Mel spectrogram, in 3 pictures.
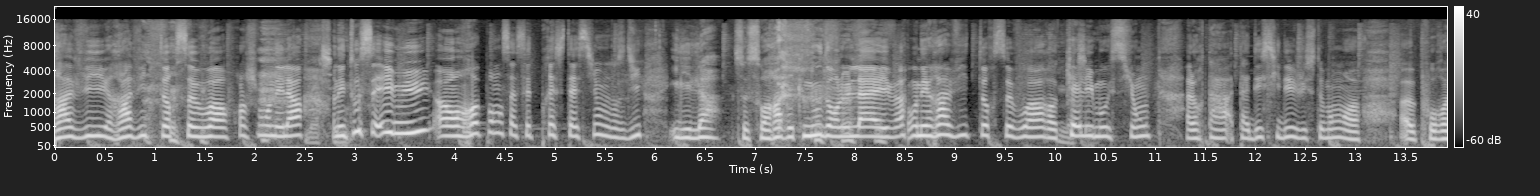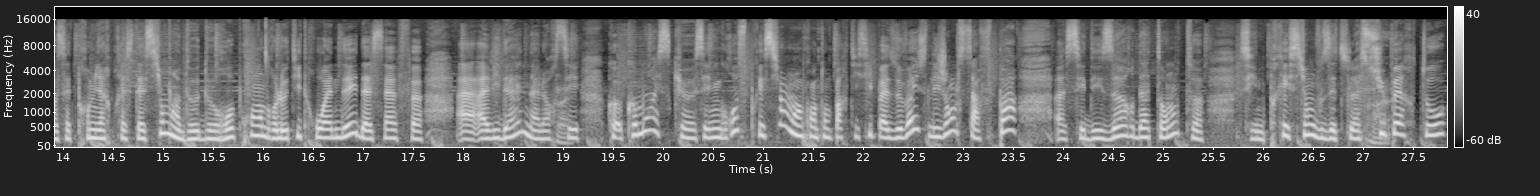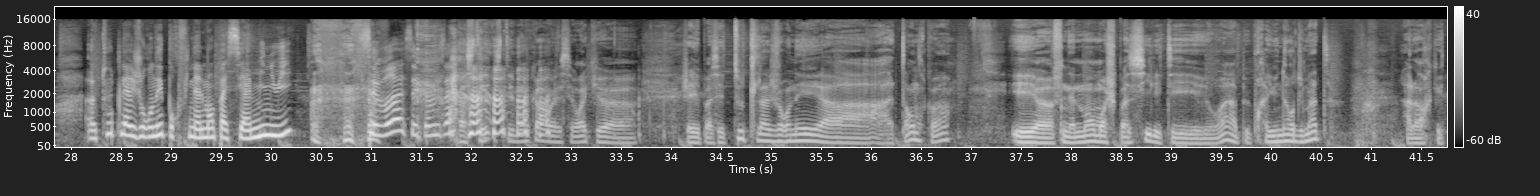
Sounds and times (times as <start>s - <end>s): Speech: 0.0s - 30.2s, 31.0s - 36.8s, 37.4s - 40.6s, 41.3s - 41.7s
Music: 0.0s - 41.7s.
